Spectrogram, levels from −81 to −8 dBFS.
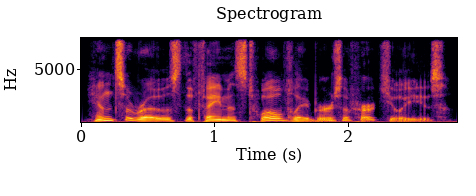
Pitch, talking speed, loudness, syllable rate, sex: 140 Hz, 170 wpm, -18 LUFS, 6.1 syllables/s, male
